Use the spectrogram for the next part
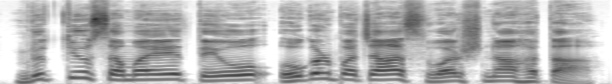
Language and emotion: Gujarati, neutral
